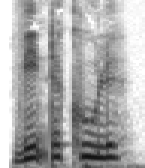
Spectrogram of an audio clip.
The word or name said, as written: vinterkulde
